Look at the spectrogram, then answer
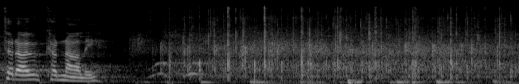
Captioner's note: audience applauds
